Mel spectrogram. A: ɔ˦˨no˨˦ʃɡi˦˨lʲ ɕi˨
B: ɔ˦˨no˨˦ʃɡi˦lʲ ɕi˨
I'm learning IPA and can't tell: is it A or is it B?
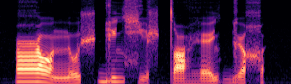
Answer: B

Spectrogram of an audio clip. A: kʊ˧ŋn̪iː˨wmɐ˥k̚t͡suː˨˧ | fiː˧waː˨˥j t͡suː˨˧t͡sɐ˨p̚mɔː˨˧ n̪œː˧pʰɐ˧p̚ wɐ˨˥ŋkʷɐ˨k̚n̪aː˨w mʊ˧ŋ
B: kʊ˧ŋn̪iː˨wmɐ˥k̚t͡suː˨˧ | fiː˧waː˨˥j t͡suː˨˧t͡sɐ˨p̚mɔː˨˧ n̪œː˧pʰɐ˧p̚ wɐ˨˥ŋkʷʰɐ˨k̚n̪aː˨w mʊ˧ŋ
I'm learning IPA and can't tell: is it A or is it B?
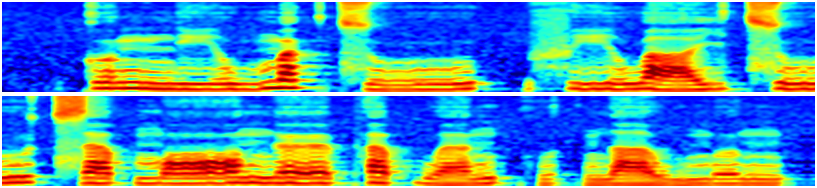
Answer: B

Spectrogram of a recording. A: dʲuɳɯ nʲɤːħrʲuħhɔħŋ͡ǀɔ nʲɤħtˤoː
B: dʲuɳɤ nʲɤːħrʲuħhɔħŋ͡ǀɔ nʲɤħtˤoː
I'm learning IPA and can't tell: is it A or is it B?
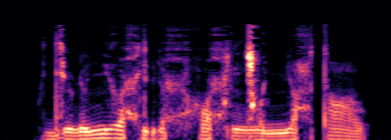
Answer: A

